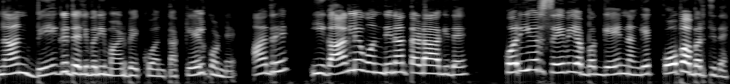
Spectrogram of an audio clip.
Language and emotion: Kannada, angry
